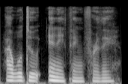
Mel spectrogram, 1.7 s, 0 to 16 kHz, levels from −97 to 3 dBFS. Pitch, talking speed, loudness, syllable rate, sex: 150 Hz, 210 wpm, -18 LUFS, 6.0 syllables/s, female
